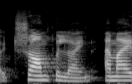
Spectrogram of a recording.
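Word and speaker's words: trompe l'oeil: of times before we started to call it trample line am I right oh that's perfect it's it's so much better than my pronunciation yes that is perfect I was like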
